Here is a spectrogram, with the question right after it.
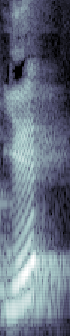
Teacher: ఏ అన్నప్పుడు కంఠము తాలువు రెండు కలిపి పనిచేస్తాయి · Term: కంఠతాలుహు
